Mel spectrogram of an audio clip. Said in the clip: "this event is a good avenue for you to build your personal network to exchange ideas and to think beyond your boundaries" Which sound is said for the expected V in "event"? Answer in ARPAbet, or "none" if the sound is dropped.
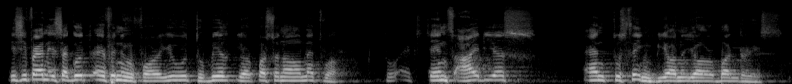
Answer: F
